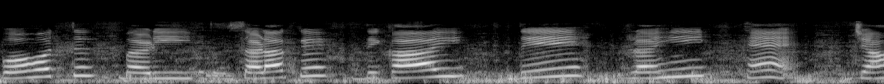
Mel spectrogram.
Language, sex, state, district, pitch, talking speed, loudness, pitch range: Hindi, male, Madhya Pradesh, Katni, 315 Hz, 55 wpm, -15 LUFS, 285-375 Hz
